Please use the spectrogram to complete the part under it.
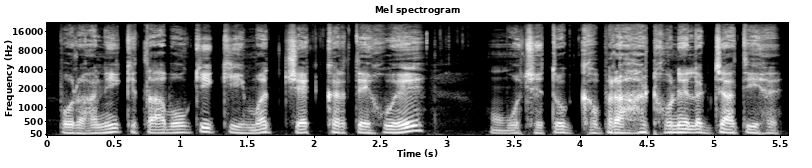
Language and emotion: Hindi, fearful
